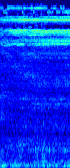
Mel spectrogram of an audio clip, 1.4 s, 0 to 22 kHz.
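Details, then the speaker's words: Junkyard Hemi from a police car, engine off, leak-down test on a cylinder: steady high airy hiss of air escaping out the exhaust, about 70-80% leakage on several cylinders, possibly from sitting; heads may need pulling. "now if you can hear it same thing coming out the exhaust we might be seeing a trend here and it could be very well from sitting"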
